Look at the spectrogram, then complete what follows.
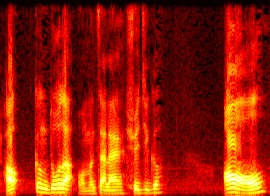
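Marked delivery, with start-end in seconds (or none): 2.8-3.3 all drawn out and loud into a dark L; dark lateral L. Shown as a demonstration. Teacher sets up contrast for learners, long dark L. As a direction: press the tongue up at the end of all. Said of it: "舌侧音".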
